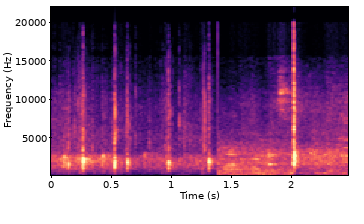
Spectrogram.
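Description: An audience at a film launch event applauds, with scattered claps that swell into steady, close clapping, while a voice speaks over it at times.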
